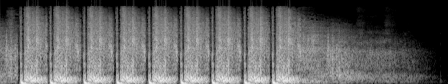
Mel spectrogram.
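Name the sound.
gunshot sound effect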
